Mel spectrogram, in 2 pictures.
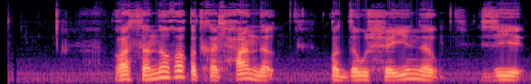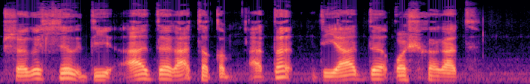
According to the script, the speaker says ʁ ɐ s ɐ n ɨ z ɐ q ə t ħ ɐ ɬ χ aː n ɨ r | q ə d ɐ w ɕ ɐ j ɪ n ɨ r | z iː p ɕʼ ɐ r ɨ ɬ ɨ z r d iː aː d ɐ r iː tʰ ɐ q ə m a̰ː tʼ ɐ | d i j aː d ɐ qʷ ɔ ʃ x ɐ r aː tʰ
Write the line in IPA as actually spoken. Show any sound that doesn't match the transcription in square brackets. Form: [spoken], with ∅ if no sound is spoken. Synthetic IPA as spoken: ʁ ɐ s ɐ n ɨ [ʁ] ɐ q ə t [x] ɐ ɬ [ħ] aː n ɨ r | q ə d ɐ w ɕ ɐ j ɪ n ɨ r | z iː p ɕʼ ɐ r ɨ ɬ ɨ [∅] r d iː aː d ɐ r [aː] tʰ ɐ q ə m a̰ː tʼ ɐ | d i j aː d ɐ qʷ ɔ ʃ x ɐ r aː tʰ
